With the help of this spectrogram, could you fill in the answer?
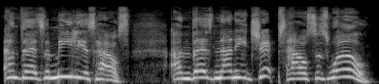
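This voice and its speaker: A man's voice: very high-pitched, unhurried, a bit bright, pitched above the performer's own voice. A man voicing an adventurous, wide-eyed three-year-old boy in a children's bedtime story. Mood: excited. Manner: exclaiming, questioning, wide-eyed.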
